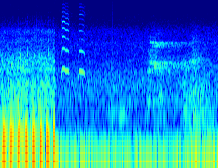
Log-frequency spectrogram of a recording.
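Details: Deer on remote Hokkaido, Japan, in summer (June–August), give short, high, squealing calls with harmonics after a low, throbbing engine rumble fades out; the deer seemed to answer a person's call.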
